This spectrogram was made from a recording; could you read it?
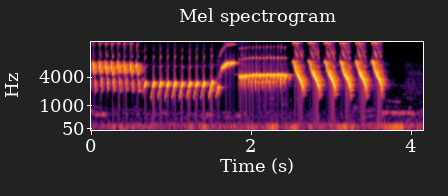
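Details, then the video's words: Singing canary, used to stimulate females that are slow to mate. Fast rolling trills give way to a dense buzzy passage, then a series of quick descending sweeps repeated about six times before fading. "Suara memancing kenari betina susah kawin"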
